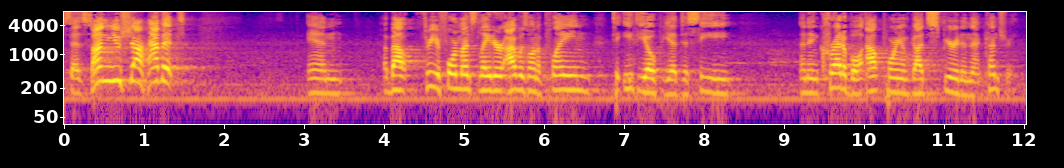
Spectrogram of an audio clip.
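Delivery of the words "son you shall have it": put-on booming, high-pitched bellowing yell. Speaker retelling how a man of faith came up behind him mid-message: retelling a bellowing yell. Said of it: "he yells with that bellowing voice".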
